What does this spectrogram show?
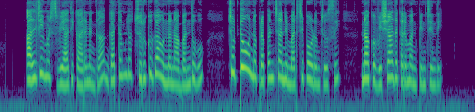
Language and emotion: Telugu, sad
